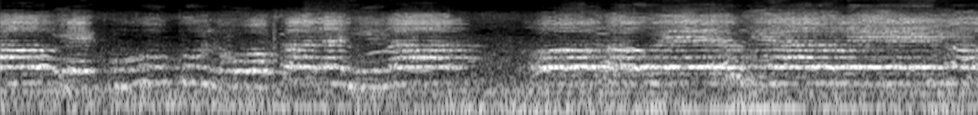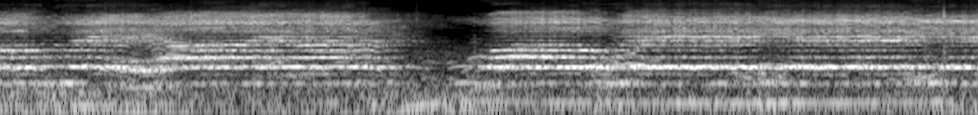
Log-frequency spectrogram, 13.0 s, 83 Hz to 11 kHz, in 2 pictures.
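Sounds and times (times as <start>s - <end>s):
children singing in unison: 0.0s - 13.0s.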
